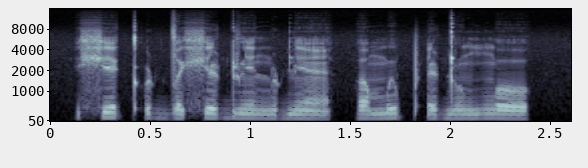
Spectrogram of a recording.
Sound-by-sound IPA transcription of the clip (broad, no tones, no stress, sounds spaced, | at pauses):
xʲ ɛ kʼ u ɖ d ʌ xʲ ɛ ɖ lʲ ɛ̃ n̪ u ɖ ɾʲ ɛ̃ | ʌ m ɯ pʼ e ɖ ũ ɡ ŋ o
